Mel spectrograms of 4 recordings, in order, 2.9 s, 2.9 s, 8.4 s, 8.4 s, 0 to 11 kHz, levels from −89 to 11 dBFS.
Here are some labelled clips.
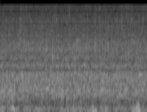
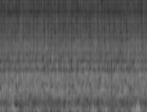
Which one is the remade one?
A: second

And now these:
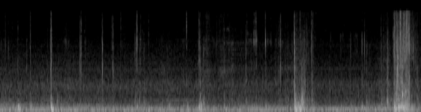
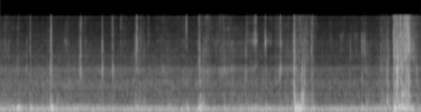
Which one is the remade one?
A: second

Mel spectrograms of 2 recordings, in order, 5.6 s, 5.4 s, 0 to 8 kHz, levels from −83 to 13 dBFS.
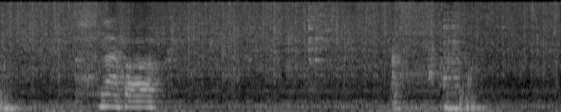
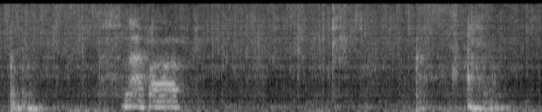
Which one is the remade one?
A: second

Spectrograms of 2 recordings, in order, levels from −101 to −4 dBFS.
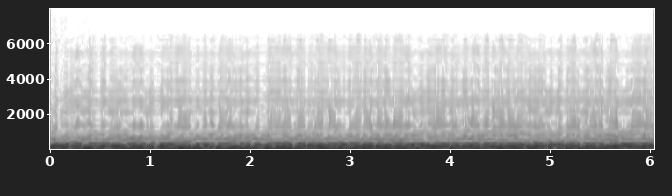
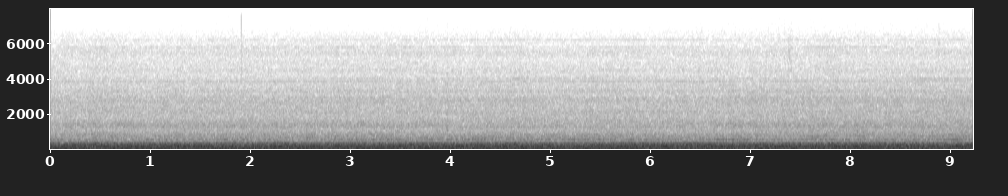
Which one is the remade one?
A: first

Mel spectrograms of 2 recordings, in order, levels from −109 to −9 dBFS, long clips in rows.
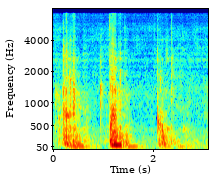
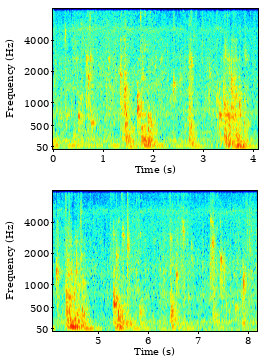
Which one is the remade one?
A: first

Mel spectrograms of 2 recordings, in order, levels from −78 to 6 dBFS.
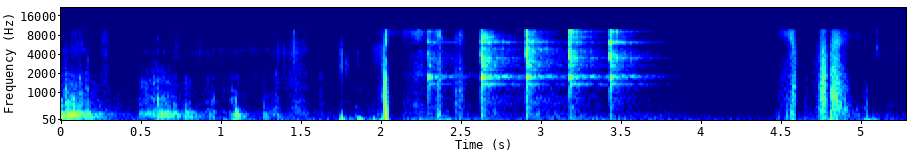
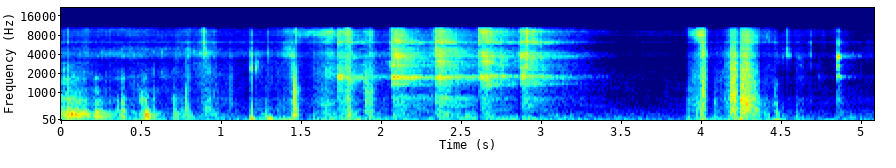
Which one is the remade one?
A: second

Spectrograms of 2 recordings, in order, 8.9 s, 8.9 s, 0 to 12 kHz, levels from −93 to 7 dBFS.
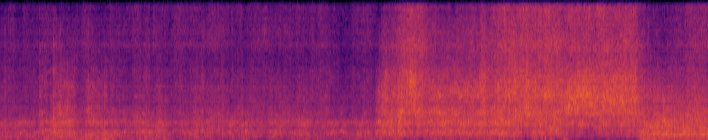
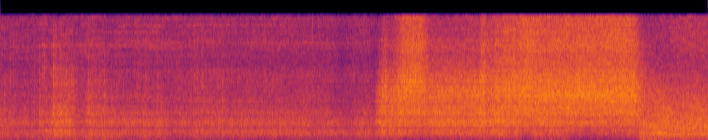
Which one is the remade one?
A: first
